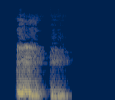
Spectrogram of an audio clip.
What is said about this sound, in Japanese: ちょっと咳込みます。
